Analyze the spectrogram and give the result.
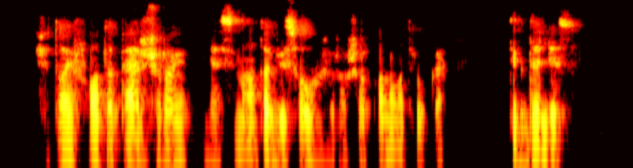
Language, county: Lithuanian, Vilnius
